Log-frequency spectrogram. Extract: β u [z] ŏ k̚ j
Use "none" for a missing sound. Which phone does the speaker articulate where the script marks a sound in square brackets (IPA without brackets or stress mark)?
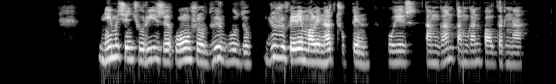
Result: z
